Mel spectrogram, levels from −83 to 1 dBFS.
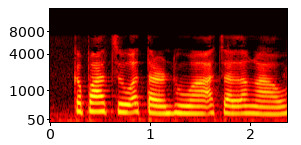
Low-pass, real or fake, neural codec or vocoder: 7.2 kHz; real; none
